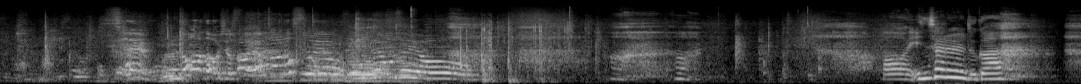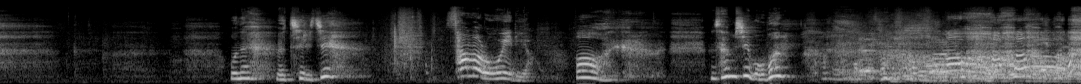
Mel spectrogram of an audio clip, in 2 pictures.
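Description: Teenage students laugh and chatter together.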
